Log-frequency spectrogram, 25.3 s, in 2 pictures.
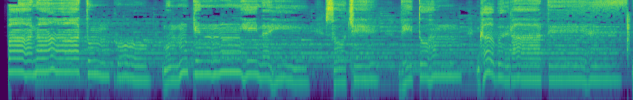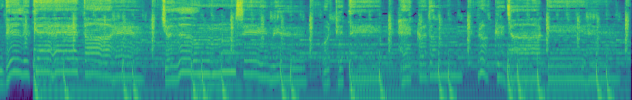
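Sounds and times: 
lofi music: 0.2 - 25.3.

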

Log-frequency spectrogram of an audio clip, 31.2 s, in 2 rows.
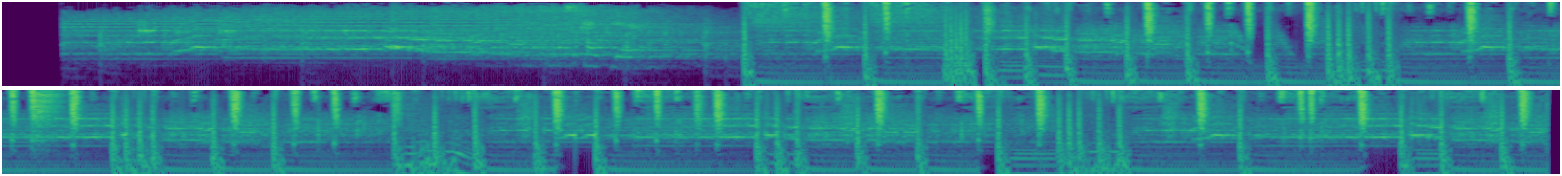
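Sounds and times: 
bass boosted English attitude ringtone music: 0.8 - 31.0.

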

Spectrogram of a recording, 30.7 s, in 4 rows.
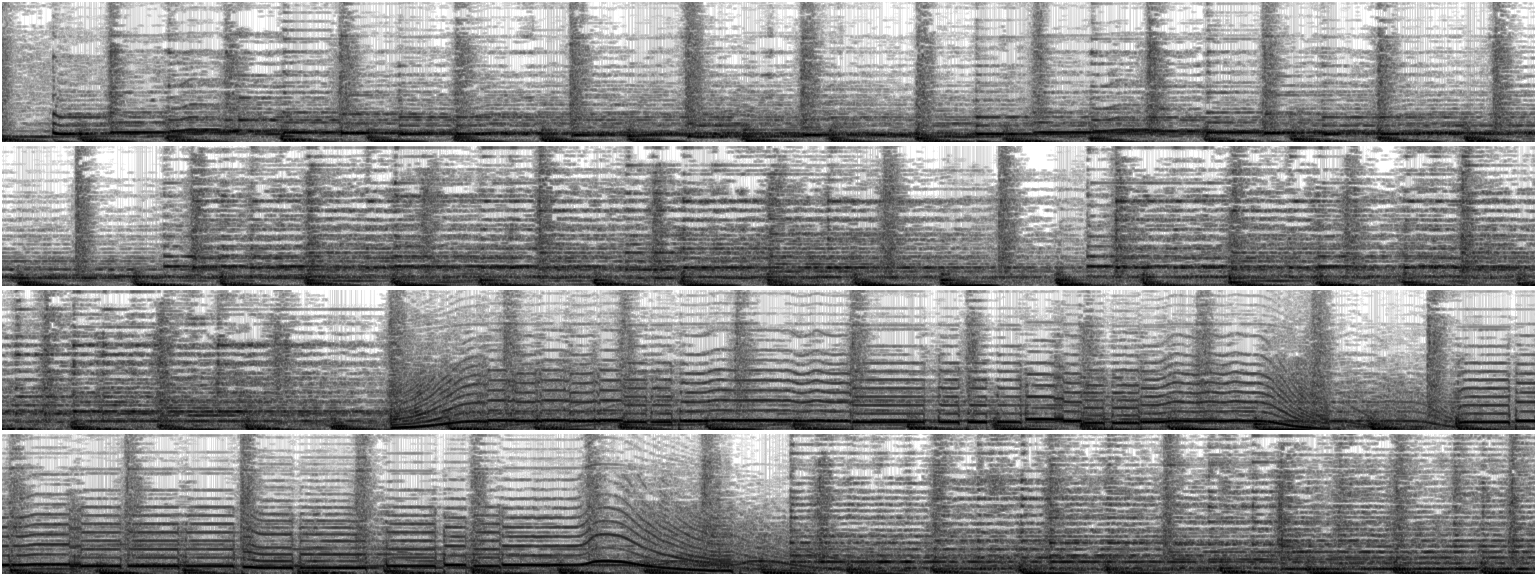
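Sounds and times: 
beautiful instrumental mobile ringtone: 0.1 - 30.5.

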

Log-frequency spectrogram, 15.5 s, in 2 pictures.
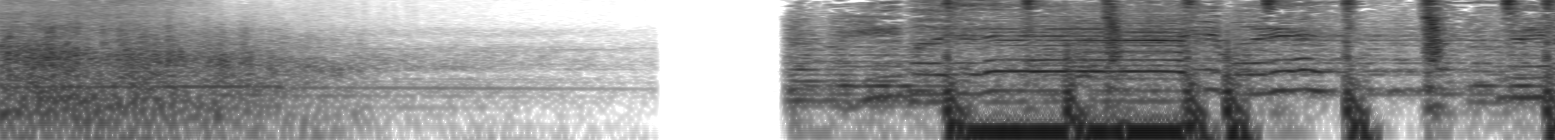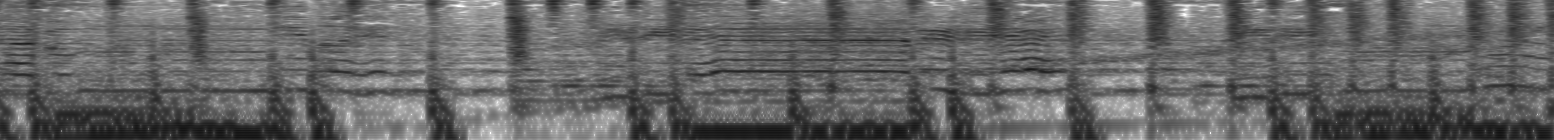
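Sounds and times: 
love background music ringtone: 3.9 - 15.5.

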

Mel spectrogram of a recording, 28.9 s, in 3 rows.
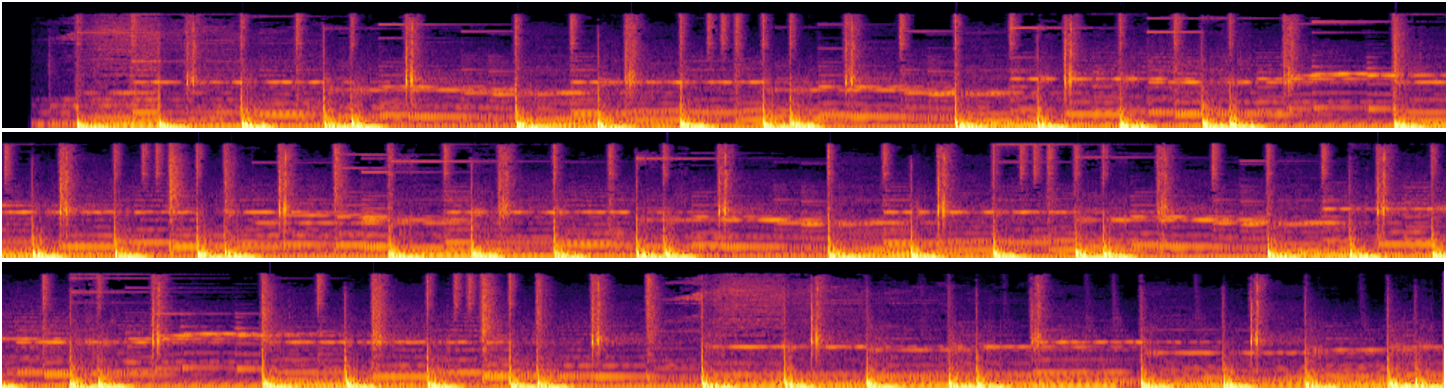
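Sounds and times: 
instrumental ringtone: 0.5 - 28.8.

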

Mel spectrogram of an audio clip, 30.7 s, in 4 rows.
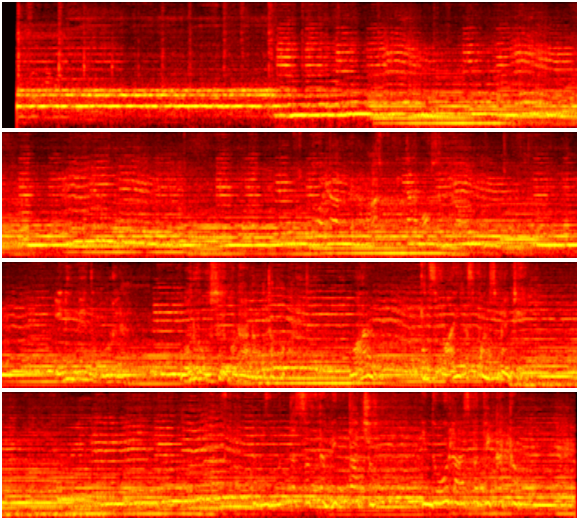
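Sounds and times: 
sad sentimental background music: 0.2 - 30.6.

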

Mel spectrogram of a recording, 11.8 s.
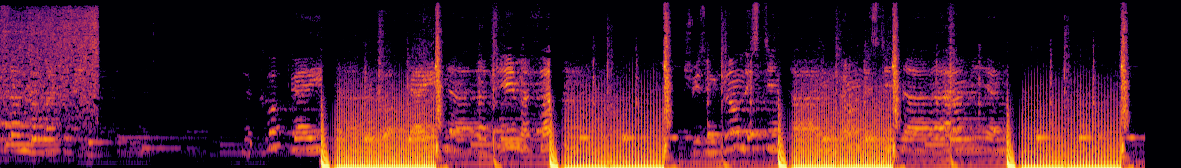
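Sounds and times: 
bass boosted English remix ringtone: 3.2 - 11.5.

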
